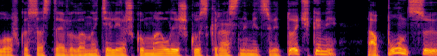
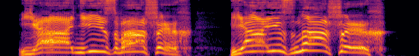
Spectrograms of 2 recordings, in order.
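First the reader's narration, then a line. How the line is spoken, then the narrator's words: Screaming with all his might. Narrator (Russian): Что было сил, завопил кактус Кирилл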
